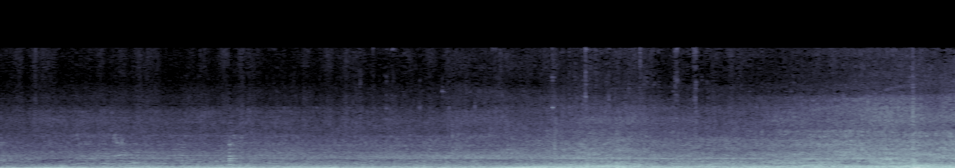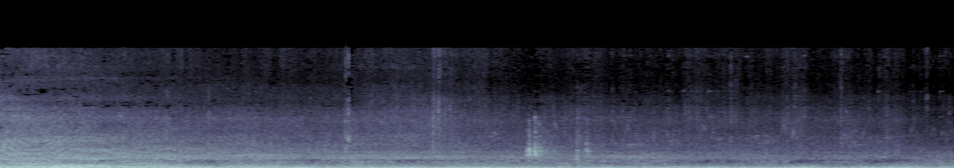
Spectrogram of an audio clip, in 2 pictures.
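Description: City street traffic, with a motor vehicle passing close by: its engine and tyre noise swells to a peak about nine to ten seconds in, then fades away.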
